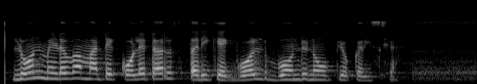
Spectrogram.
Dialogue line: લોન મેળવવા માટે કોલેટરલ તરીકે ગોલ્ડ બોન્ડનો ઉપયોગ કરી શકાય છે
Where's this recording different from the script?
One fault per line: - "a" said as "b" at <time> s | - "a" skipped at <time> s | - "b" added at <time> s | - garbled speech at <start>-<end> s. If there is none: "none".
- "શકાય" skipped at 3.8 s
